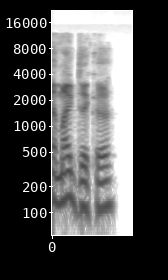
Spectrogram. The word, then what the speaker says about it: Mike Ditka: Is him and I could be butchering his name, Mike Ditka? – Yeah, Mike Ditka. – Yeah, he plays his neighbor. That's all I remember. – A very shout out to Mike Ditka.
